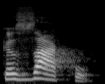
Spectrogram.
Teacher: you have to stress the middle one because it's the one before the last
